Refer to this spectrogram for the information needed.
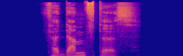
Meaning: strong/mixed nominative/accusative neuter singular of verdampft
- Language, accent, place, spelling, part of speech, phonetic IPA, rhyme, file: German, Germany, Berlin, verdampftes, adjective, [fɛɐ̯ˈdamp͡ftəs], -amp͡ftəs, De-verdampftes.ogg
